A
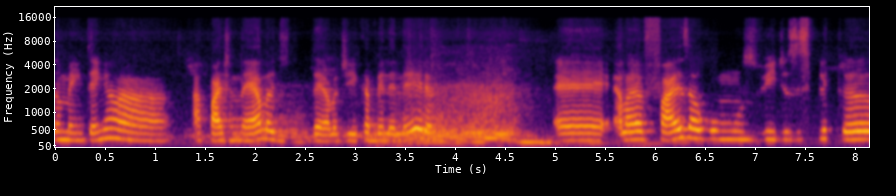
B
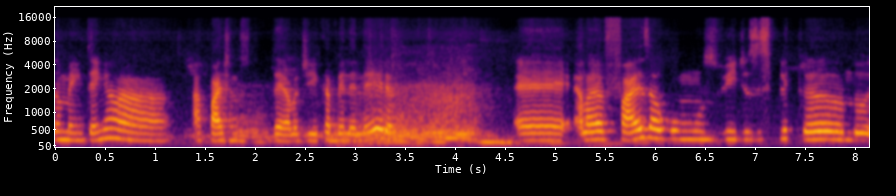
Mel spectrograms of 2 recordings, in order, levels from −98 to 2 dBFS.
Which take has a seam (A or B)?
B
